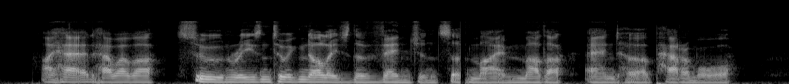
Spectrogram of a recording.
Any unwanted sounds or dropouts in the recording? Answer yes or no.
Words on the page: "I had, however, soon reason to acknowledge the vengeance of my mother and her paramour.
yes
